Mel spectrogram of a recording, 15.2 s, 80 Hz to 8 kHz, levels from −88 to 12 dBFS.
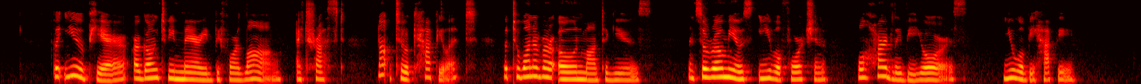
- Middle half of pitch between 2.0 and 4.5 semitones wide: Yes, average, 4.0 semitones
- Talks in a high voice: Yes, high, 205 Hz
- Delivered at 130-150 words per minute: Yes, average, 140 wpm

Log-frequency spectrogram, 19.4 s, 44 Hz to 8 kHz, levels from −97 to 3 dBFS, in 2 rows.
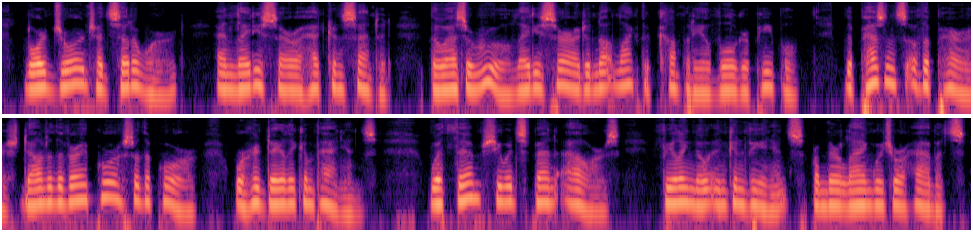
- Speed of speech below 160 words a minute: No, average, 175 wpm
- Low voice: No, medium, 145 Hz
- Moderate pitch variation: Yes, average, 3.4 semitones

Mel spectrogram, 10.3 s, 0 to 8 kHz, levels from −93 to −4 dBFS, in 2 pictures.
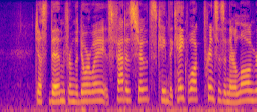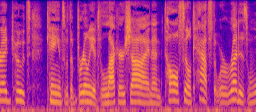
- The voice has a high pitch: Yes, high, 200 Hz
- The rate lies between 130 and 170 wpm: No, fast, 205 wpm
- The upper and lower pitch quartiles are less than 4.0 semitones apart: Yes, average, 3.5 semitones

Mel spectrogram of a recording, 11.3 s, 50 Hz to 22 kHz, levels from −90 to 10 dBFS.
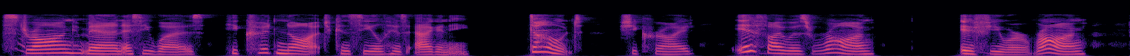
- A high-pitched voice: Yes, high, 205 Hz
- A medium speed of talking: No, slow, 120 wpm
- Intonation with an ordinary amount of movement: Yes, average, 4.7 semitones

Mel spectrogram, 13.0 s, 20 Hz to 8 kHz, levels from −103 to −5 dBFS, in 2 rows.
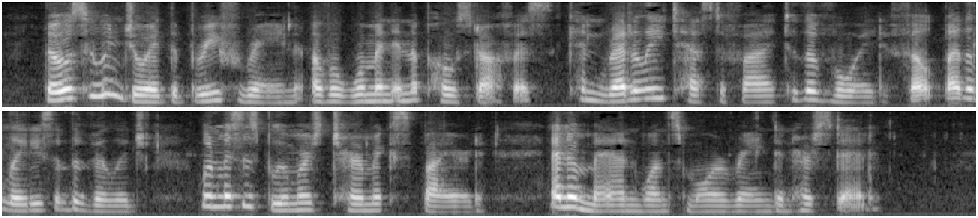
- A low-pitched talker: No, high, 190 Hz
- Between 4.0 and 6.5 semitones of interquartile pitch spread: Yes, average, 5.1 semitones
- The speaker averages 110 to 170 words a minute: No, average, 185 wpm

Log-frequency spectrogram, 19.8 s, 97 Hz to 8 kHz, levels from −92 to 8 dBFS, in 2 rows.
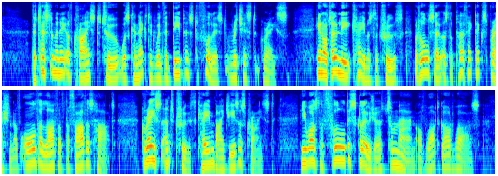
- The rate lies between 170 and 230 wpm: No, average, 160 wpm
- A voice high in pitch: No, medium, 155 Hz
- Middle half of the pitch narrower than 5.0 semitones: No, average, 5.3 semitones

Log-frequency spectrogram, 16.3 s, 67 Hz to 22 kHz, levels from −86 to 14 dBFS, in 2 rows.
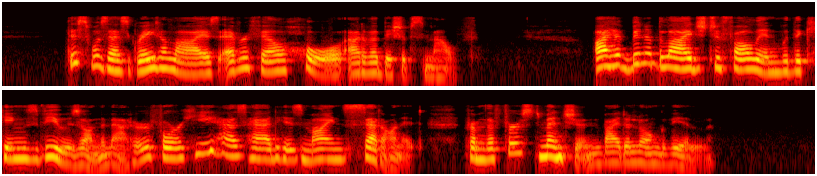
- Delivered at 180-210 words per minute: No, average, 165 wpm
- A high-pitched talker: Yes, high, 205 Hz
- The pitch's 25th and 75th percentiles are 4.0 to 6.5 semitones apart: Yes, average, 4.4 semitones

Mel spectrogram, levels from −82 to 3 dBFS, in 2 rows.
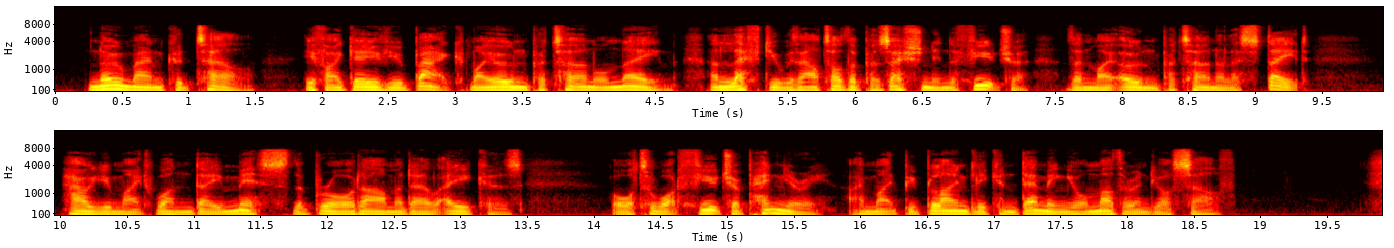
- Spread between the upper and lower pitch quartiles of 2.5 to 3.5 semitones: Yes, average, 2.8 semitones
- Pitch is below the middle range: Yes, very low, 85 Hz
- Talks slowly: No, average, 155 wpm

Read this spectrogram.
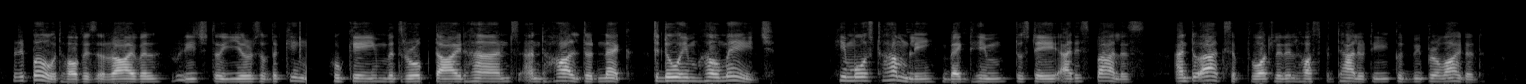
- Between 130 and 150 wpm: No, average, 165 wpm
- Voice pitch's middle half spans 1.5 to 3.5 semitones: Yes, average, 2.9 semitones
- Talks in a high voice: No, medium, 140 Hz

